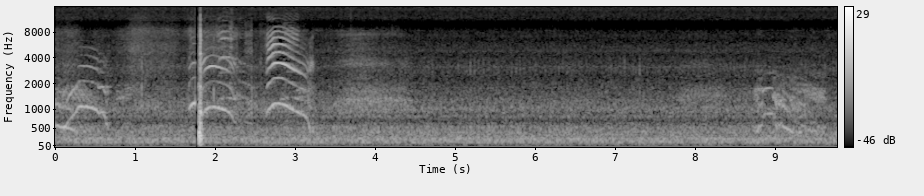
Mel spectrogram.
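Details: Two tiny rescued kittens, about the size of a mobile phone, utter a few short high arched meows early, a loud click between them, then near silence with faint mews at the end.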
